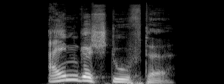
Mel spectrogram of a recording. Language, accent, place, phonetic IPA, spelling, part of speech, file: German, Germany, Berlin, [ˈaɪ̯nɡəˌʃtuːftə], eingestufte, adjective, De-eingestufte.ogg
- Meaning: inflection of eingestuft: 1. strong/mixed nominative/accusative feminine singular 2. strong nominative/accusative plural 3. weak nominative all-gender singular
